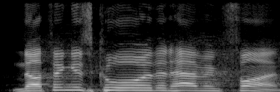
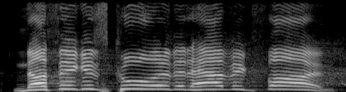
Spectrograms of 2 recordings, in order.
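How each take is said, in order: First: It is spoken at normal loudness. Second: It is yelled very loudly.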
